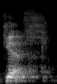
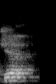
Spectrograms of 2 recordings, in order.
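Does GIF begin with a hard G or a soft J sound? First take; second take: hard G; soft J. First: It begins with a hard G sound. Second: It begins with a soft J sound. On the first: The speaker calls it right. "I am going to still pronounce it GIF. It is graphic image file" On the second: The speaker calls it wrong. "He wants to call it GIF"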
